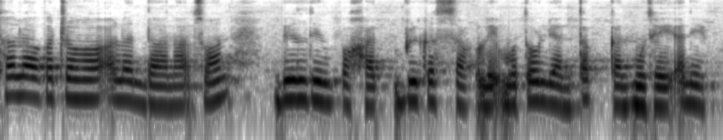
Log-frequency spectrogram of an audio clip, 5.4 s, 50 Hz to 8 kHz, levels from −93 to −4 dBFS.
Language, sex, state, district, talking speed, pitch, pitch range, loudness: Mizo, female, Mizoram, Aizawl, 230 wpm, 200 Hz, 180-220 Hz, -13 LUFS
